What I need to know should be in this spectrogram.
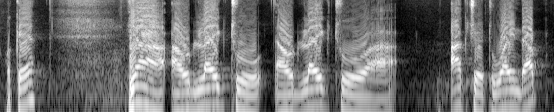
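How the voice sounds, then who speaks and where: A man hosting an interview, speaking in a measured, earnest way and often murmuring acknowledgements. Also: medium pitch. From Uganda. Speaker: talk show host. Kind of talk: interview and closing remarks.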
